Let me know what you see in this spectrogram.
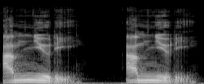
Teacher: in 앞유리, 피읍 받침 changes to a 미음 sound, and 니은 is added to 유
